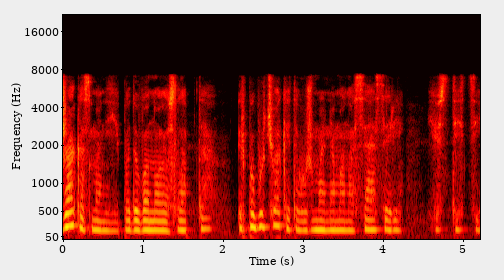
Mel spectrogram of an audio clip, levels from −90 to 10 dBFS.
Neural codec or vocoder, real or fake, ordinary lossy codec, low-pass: none; real; AAC, 64 kbps; 7.2 kHz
